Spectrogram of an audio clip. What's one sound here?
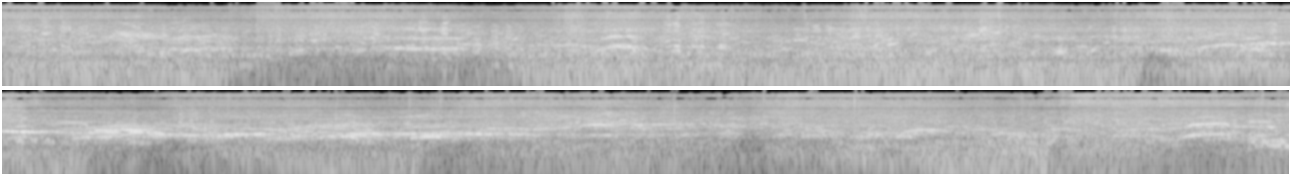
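Children and adults shout and laugh all around in a noisy crowd.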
